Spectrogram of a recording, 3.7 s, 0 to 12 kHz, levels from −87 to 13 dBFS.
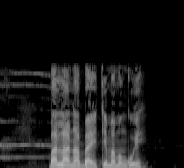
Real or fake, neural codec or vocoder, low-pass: real; none; 7.2 kHz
